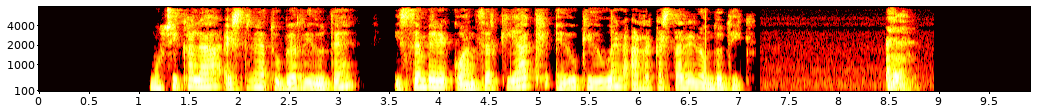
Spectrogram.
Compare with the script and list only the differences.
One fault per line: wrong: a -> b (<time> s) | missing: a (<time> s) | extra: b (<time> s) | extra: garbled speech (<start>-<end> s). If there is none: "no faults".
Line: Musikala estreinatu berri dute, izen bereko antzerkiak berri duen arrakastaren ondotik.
wrong: berri -> eduki (5.2 s)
